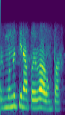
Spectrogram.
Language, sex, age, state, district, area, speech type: Tamil, female, 18-30, Tamil Nadu, Madurai, urban, conversation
